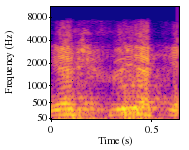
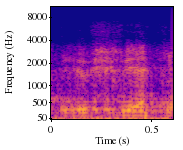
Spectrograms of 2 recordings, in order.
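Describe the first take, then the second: First: يشفيك opening on ya, "yashfik"; fatha on first letter. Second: يشفيك opening on yu, "yushfik", softly; damma on first letter. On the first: Teacher gives the healing reading, ya- in يشفيك. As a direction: put an a vowel on the ya of يشفيك. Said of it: "يبرئك من السم". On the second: Teacher shows the harmful misreading, yu- in يشفيك. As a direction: softly put a u vowel on the ya of يشفيك. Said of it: "شوف الضم عملت ايه؟". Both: Shown as a demonstration.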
